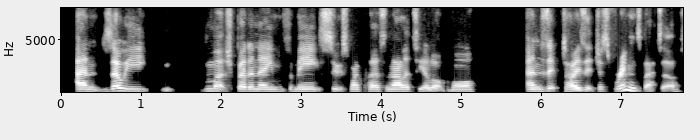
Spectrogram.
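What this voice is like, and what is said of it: British accent. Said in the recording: “"Oh my God, you're British!" ... I open my mouth and I either really disappoint, or they then love the accent”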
